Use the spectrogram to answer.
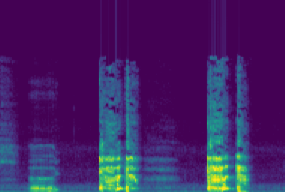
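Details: Woman vlogging on the day of a morning doctor's visit, says "excuse me" afterwards: a brief voiced throat sound, then two double coughs, each a sharp burst quickly followed by a second; dry cough with throat irritation.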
